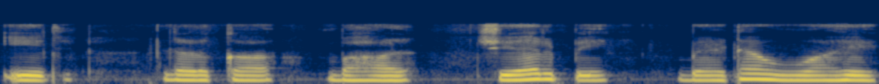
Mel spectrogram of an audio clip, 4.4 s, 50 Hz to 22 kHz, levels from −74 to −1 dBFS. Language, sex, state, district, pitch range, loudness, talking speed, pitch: Hindi, female, Madhya Pradesh, Bhopal, 190-205 Hz, -15 LUFS, 110 wpm, 195 Hz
